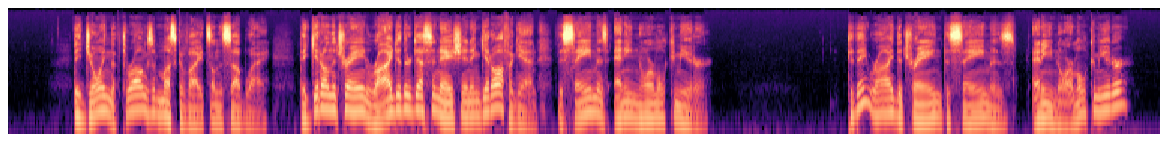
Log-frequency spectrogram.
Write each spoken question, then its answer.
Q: Do they ride the train the same as any normal commuter?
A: Yes, they ride the train the same as any normal commuter.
